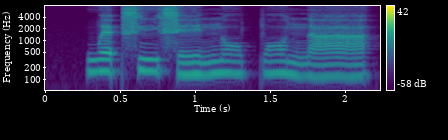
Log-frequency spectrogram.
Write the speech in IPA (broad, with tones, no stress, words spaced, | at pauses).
wɛ˦ʔsʰĩ˦sʰe˨ nɔ˦pɔ˦nä˨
